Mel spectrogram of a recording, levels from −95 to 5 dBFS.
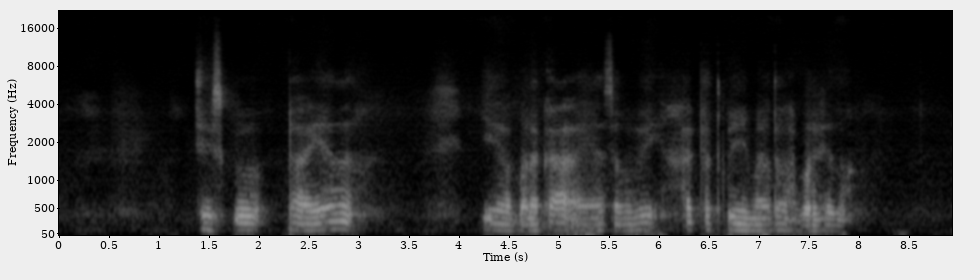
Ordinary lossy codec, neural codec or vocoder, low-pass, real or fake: none; codec, 44.1 kHz, 2.6 kbps, DAC; none; fake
